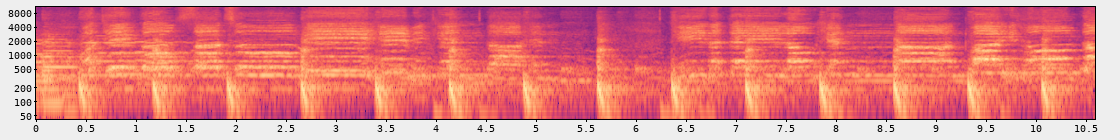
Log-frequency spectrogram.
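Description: Mixed youth choir singing a hymn together, many voices on a sustained melody. A steady low beat runs underneath, about three beats every two seconds.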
